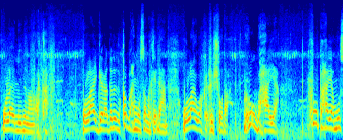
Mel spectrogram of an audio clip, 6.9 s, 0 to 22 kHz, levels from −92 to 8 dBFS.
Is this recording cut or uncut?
uncut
